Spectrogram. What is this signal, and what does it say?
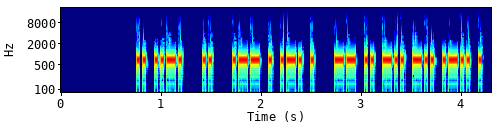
Morse code, heard as a keyed tone, about 40 wpm, 700 Hz. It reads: IF I WERE MIDDLE
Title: Sentences from Top 1000 Words - Review Part 6 - 40wpm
